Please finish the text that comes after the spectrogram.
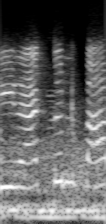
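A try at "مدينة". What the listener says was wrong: Ya Madinatun atau Madinah sama aja teman-teman. Bedanya cuma cara bacanya aja. Kalau orang Arab itu bacanya bukan Madinatun tapi Madinah. Madinah.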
